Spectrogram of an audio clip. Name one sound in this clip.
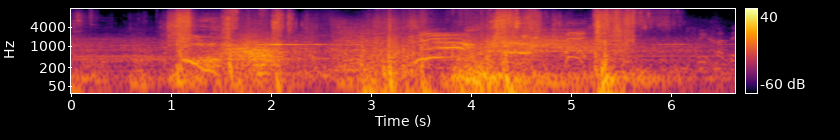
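Heavy thuds and blows land during a struggle.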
